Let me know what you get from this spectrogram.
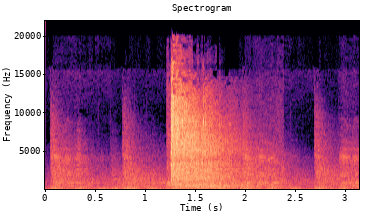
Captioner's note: door slams shut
